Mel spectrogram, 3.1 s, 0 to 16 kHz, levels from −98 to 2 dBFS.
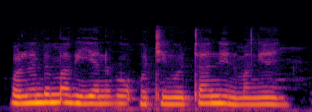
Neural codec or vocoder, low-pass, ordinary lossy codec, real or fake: none; 7.2 kHz; MP3, 48 kbps; real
